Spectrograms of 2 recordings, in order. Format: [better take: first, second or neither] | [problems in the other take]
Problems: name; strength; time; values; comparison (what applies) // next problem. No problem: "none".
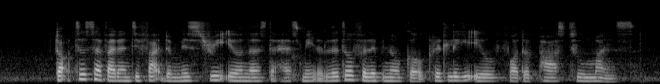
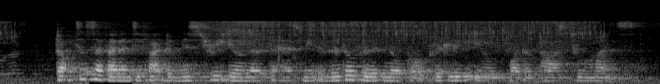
first | background sound (Sink (filling or washing) / Water); 17 dB below the speech // room echo; dies away in 1.2 s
